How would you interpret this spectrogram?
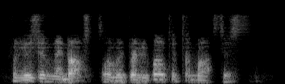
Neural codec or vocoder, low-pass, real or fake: codec, 44.1 kHz, 0.9 kbps, DAC; 10.8 kHz; fake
